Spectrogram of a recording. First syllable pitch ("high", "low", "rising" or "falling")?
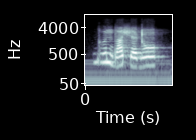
high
